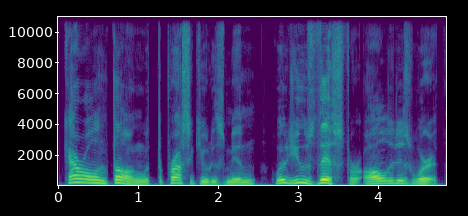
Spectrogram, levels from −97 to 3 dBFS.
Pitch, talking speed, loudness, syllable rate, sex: 150 Hz, 185 wpm, -19 LUFS, 4.5 syllables/s, male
